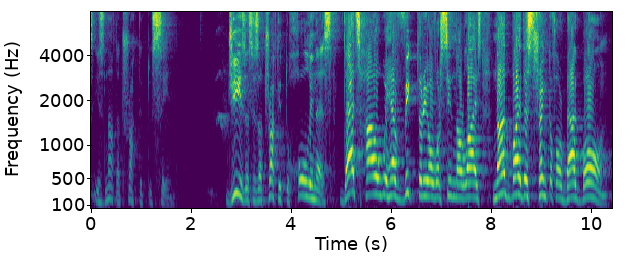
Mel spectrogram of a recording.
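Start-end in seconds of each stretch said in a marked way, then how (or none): 2.7-10.4 loud, high-pitched sermon climax; building to a forceful, emphatic pulpit cry; full-force preaching. Real, not acted. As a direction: preach it out to the whole congregation.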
